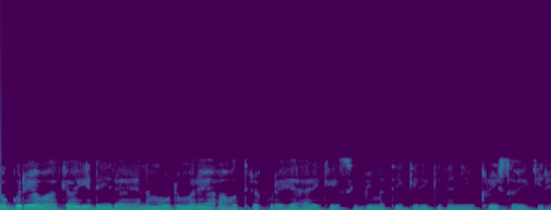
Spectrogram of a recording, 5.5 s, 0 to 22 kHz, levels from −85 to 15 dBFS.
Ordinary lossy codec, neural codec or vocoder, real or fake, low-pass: none; none; real; 5.4 kHz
